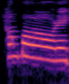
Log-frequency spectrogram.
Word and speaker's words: 桁: 도리라고 할땐 형이라고 하고 착고를 할때 항이라고 하는데 많이 쓰는 단어는 아니에요. 근데 이를 건축 용어나 형벌의 형틀 용어이기 때문에 좀만 설명을 할게요.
